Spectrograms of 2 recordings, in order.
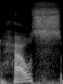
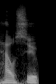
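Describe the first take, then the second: First: It is said in a plain English accent. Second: It is said in a Japanese accent, extra final vowel. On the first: "It's called House" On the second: "the Japanese pronunciation of house"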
